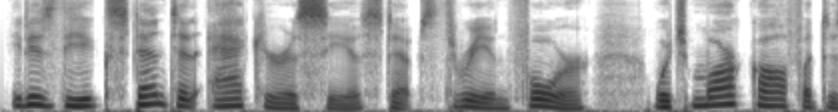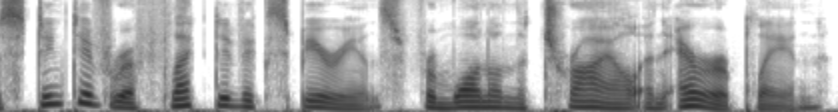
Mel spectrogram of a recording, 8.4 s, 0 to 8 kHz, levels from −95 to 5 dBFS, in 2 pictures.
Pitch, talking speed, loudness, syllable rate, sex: 155 Hz, 185 wpm, -20 LUFS, 5.3 syllables/s, male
